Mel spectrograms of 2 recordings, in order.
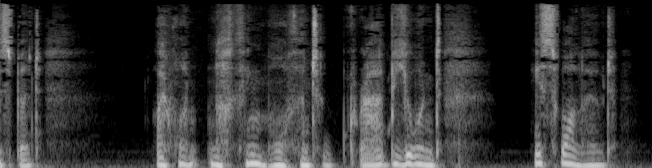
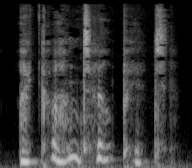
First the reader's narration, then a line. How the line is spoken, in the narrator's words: she said, her voice shaking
